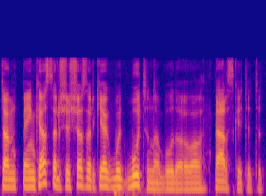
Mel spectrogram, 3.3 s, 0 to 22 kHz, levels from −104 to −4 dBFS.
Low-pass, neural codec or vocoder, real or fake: 7.2 kHz; none; real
